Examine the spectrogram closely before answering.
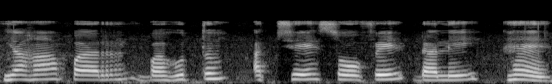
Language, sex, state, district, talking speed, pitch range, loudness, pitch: Hindi, female, Haryana, Jhajjar, 75 wpm, 205-235 Hz, -15 LUFS, 225 Hz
